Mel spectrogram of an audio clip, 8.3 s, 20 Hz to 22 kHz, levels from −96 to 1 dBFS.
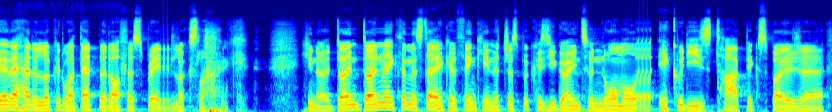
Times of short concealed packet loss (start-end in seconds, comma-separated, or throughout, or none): none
